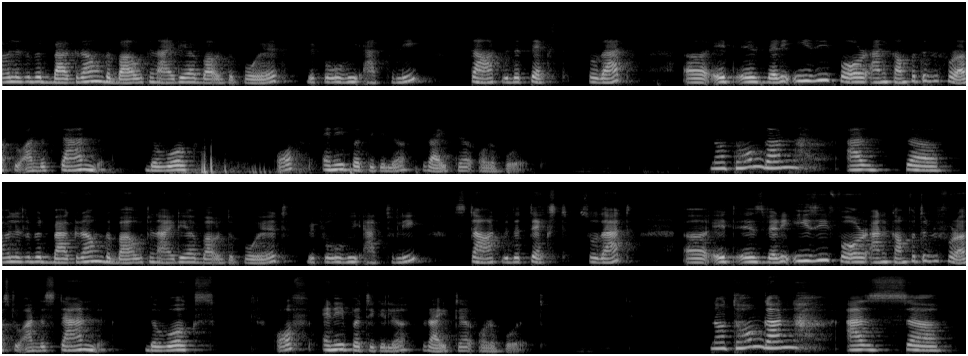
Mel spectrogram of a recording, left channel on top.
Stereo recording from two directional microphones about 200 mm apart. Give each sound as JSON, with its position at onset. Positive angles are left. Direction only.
{"t": 0.0, "sound": "speech", "side_deg": -30}
{"t": 14.4, "sound": "speech", "side_deg": -40}
{"t": 16.7, "sound": "speech", "side_deg": -30}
